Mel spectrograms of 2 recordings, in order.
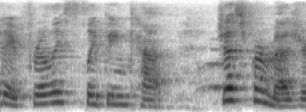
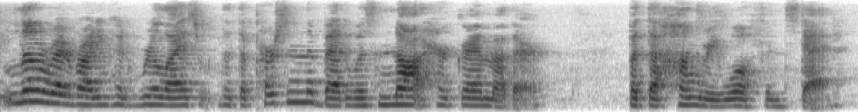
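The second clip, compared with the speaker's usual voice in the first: ordinary delivery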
